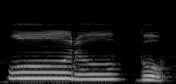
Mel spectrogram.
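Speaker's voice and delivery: "Urubu" stretched slowly, syllables apart. Shown as a demonstration. Teacher putting the syllables back together. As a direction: draw out "Urubu" evenly. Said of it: "qual é a próxima sílaba".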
